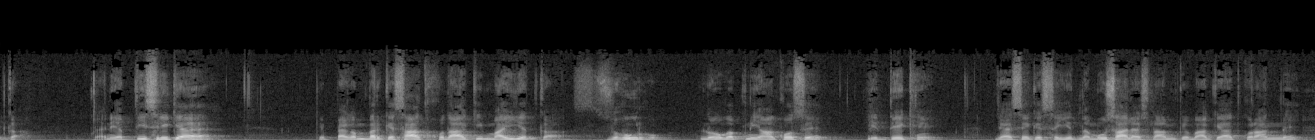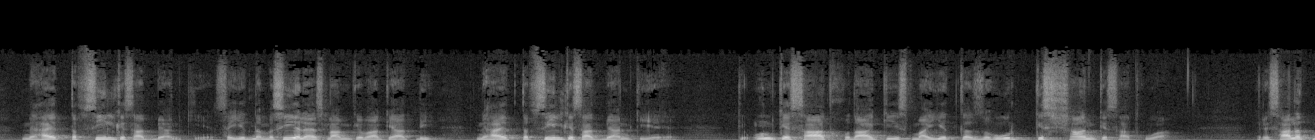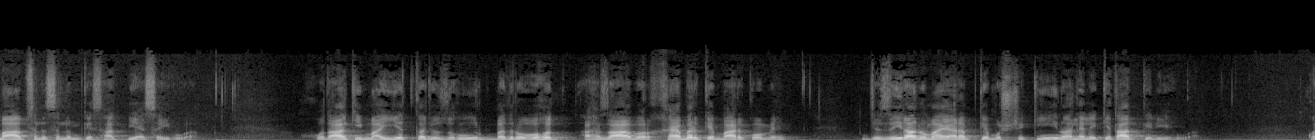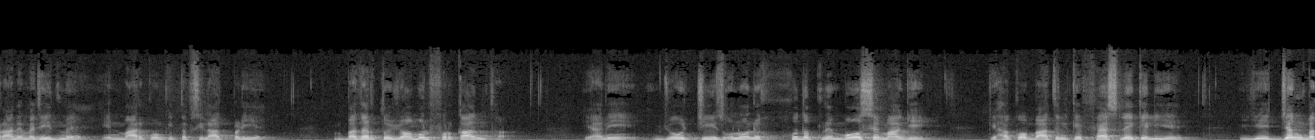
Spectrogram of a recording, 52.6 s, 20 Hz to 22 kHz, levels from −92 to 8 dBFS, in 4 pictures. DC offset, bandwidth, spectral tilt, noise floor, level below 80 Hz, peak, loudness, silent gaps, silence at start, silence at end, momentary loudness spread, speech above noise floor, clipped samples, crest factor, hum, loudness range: under 0.1%; 14.5 kHz; -6 dB/octave; -56 dBFS; -44 dBFS; 0 dBFS; -21 LUFS; none; 0 s; 0 s; 15 LU; 36 dB; under 0.1%; 20 dB; none; 4 LU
